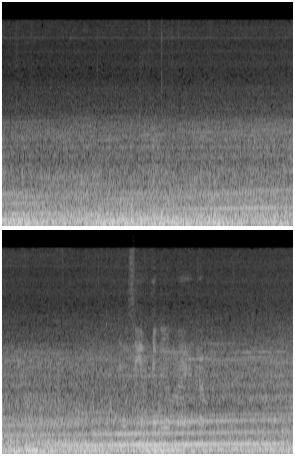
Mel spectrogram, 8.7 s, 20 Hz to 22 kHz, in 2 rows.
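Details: Thin steady whistle wavering in pitch over road and wind roar at about 120 km/h and above; loose windshield trim fluttering in the airflow.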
